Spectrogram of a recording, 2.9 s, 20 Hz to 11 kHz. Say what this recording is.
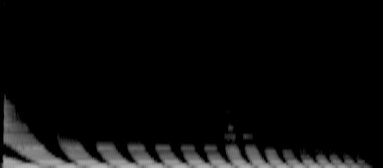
guitar kalampaka arxikos tmima- 1 flt
metasynth, micro-tuning, guitar, yamaha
